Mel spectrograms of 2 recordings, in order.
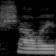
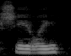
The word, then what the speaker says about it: Shelee: i watched the more i believe it is pronounced shelly not sheila so i'm going to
